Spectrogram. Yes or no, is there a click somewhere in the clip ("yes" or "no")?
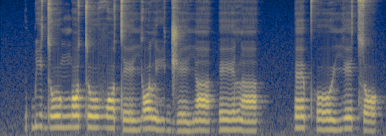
no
